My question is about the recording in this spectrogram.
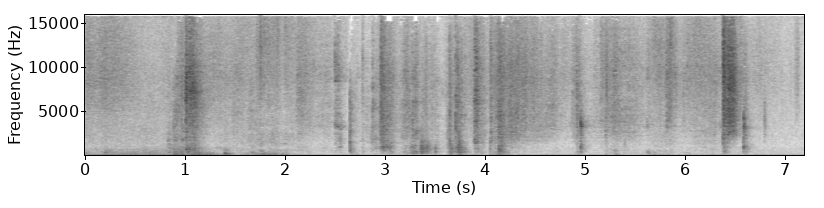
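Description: Workbench handling noise: a run of irregular knocks, clicks and rustles as a card folder and a metal rule are handled and laid down, with the loudest knock about a second in.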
